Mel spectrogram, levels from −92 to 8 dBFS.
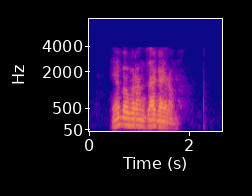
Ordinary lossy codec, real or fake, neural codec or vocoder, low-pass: AAC, 16 kbps; fake; autoencoder, 48 kHz, 128 numbers a frame, DAC-VAE, trained on Japanese speech; 7.2 kHz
